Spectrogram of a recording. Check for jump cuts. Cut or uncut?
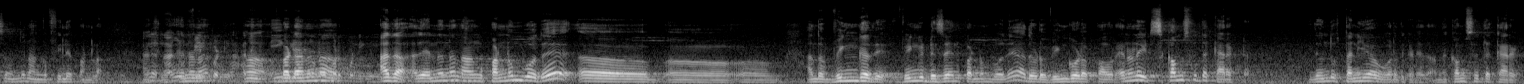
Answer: uncut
